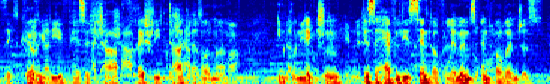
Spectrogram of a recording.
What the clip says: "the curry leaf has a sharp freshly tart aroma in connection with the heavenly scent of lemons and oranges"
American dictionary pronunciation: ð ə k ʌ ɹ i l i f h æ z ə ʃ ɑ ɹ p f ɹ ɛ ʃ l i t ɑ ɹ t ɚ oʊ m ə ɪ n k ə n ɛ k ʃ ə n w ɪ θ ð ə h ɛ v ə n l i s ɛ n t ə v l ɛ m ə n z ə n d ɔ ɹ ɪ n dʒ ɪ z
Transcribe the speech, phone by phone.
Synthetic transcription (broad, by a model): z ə k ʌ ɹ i l i f h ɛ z ə ʃ ɑ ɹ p f ɹ ɛ ʃ l i t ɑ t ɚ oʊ m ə ɪ n k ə n ɛ k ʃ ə n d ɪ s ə h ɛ v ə n l i s ɛ n t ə f l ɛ m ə n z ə n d ɔ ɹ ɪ n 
